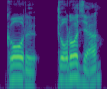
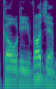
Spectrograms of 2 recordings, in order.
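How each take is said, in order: First: The D is said as the syllable do. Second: The D is said as the letter name. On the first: "if you actually make it Goru, Doroja" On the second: "if you look at Roger's name as well"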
